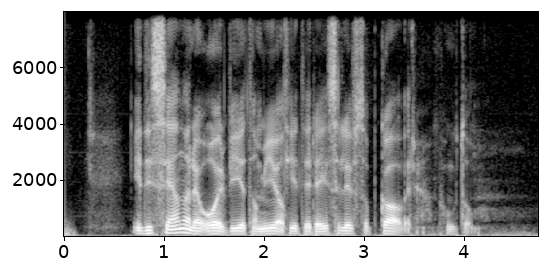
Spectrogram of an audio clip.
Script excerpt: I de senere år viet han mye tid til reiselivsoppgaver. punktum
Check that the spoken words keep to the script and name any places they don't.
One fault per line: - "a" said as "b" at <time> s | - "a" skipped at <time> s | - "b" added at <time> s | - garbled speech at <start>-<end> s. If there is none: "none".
none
